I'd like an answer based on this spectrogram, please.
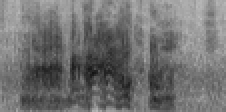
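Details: Scottish Terrier puppies Bonnie and Basil at play, giving a continuous rough, rasping growl that rises and falls over two seconds, broken by a brief gap before a final snarl.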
